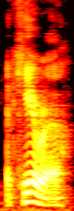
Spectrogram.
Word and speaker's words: Akira: And turns out this anime Akira, I'm sure it's pronounced completely different. – Nope, that's you said it correct.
